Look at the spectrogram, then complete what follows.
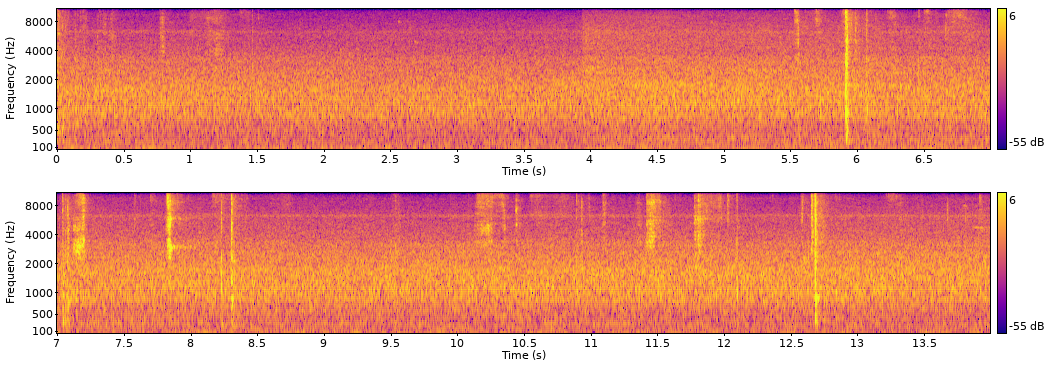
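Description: Tennis rally: sharp pops of racket strings striking the ball, a few seconds apart, over a steady low background rumble.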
